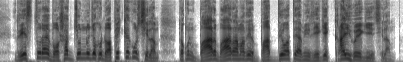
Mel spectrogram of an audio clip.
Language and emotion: Bengali, angry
